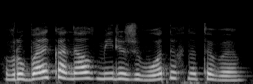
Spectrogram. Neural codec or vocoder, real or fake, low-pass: none; real; 7.2 kHz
